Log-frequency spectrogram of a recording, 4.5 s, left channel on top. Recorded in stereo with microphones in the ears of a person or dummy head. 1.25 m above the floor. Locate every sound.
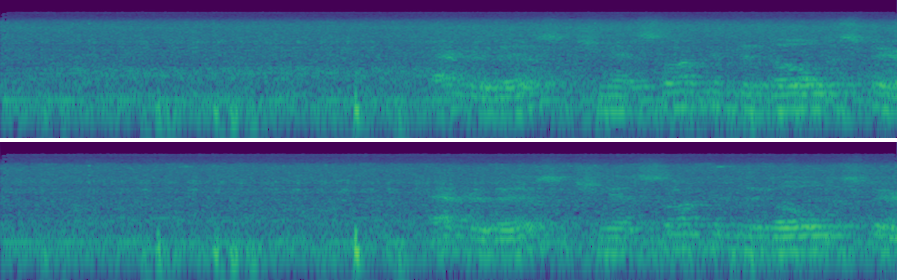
2.1 s a man speaking: 35° right (ahead or behind), 1.0 m; by 4.5 s 60° left (ahead or behind), 0.9 m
